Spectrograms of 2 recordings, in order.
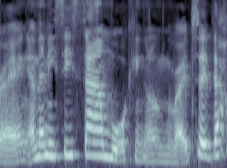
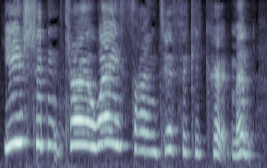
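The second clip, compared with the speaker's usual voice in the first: put-on much higher, know-it-all little boy; prissy child voice; 12 semitones higher than usual. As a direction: lecture like a nerdy kid. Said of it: "He goes".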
